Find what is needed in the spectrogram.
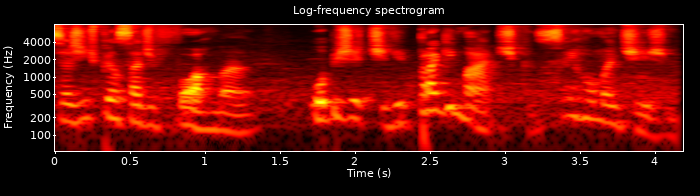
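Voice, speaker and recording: Here a man with a high-pitched voice speaks at a moderate pace. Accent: Rio de Janeiro. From Rio de Janeiro, Brazil. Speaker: speaker and author. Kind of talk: interview. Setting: studio.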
